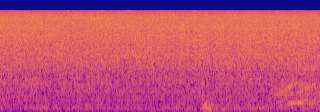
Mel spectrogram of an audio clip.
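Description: Chicken pieces frying in a skillet: a steady, even sizzle.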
